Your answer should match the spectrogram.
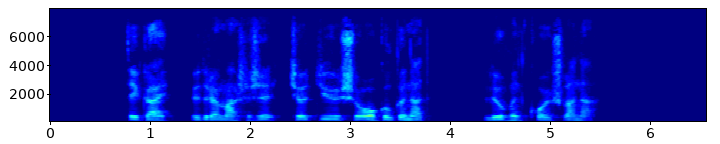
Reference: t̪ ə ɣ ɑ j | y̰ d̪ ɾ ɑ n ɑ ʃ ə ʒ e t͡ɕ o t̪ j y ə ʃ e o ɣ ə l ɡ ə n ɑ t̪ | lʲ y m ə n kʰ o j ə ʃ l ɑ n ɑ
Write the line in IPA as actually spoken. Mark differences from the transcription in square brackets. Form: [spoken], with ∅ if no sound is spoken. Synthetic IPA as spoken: t̪ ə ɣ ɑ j | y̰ d̪ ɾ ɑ [m] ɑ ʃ ə ʒ e t͡ɕ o t̪ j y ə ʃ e o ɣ ə l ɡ ə n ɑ t̪ | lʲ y m ə n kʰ o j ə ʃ l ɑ n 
